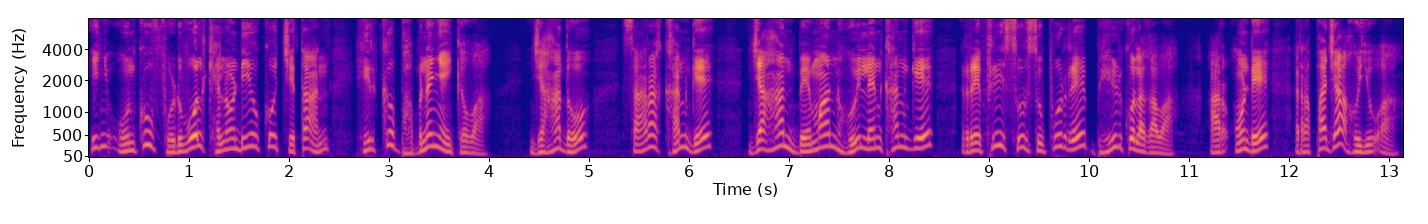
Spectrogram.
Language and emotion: Santali, disgusted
